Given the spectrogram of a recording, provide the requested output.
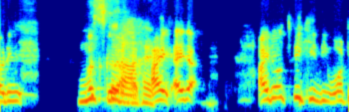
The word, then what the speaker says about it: Muskurahat: Muskurahat. How do you Muskurahat? Muskurahat.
